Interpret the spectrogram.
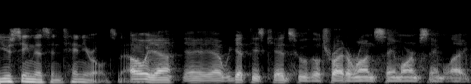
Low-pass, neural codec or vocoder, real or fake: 5.4 kHz; none; real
